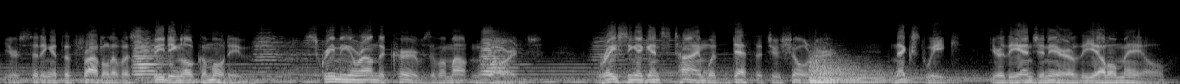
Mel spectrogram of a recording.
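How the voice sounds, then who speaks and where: An actor playing an ominous, gripping narrator of a 1940s radio thriller teaser. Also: male voice, sits low, normal speed, long pauses, close to an everyday voice. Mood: urgent, ominous. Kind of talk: 1940s radio dramatic second-person teaser. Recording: muffled 1940s radio recording. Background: loud dramatic music with timpani.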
